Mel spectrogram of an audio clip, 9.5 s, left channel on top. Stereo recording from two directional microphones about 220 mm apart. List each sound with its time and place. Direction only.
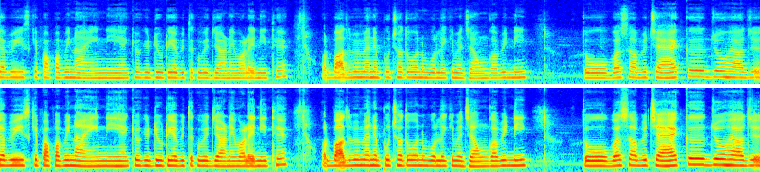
0.0 s speech: 25° right (ahead or behind)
